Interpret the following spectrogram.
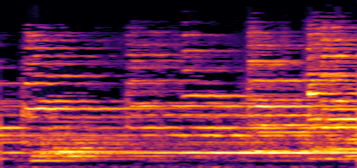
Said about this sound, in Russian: В перезвонах лоретанских колоколов.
